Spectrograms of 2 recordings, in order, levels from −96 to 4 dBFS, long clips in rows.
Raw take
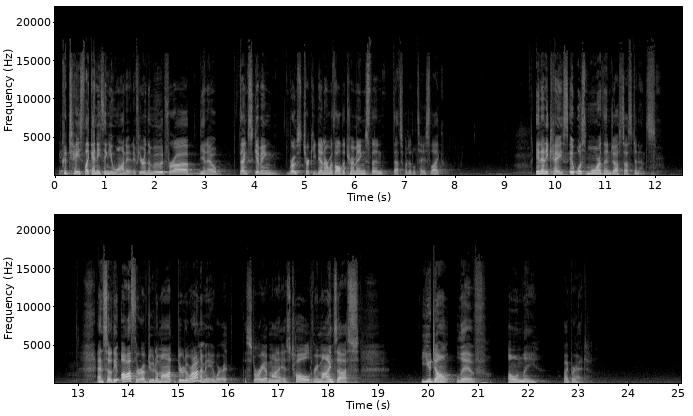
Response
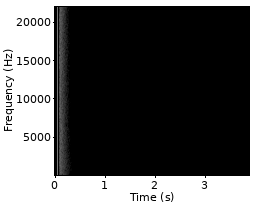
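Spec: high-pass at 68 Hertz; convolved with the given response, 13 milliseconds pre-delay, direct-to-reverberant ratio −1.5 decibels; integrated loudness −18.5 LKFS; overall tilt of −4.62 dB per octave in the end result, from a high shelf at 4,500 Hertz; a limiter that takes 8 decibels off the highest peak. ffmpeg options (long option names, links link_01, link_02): -filter_complex "[0:a]highpass=68,highshelf=frequency=4500:gain=7,alimiter=limit=-18dB:level=0:latency=1,asplit=2[link_01][link_02];[1:a]atrim=start_sample=2205,adelay=13[link_03];[link_02][link_03]afir=irnorm=-1:irlink=0,volume=5dB[link_04];[link_01][link_04]amix=inputs=2:normalize=0,volume=9.5dB"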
